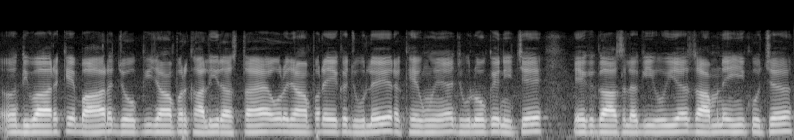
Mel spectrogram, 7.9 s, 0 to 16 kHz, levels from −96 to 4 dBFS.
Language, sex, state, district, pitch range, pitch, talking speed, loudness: Hindi, male, Chandigarh, Chandigarh, 135-145 Hz, 140 Hz, 225 wpm, -14 LUFS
